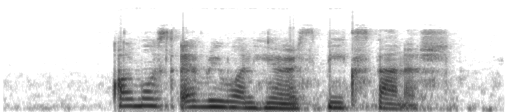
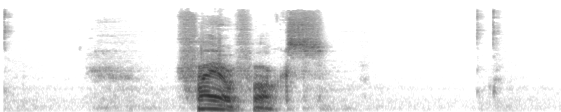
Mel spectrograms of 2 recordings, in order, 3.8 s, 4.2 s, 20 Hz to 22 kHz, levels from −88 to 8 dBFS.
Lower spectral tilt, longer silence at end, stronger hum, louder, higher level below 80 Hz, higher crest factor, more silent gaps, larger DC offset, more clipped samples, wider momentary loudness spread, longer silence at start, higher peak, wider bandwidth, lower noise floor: first, -7 dB/octave vs -4.5 dB/octave; second, 0.5 s vs 1.8 s; neither; about the same, -14 LUFS vs -16 LUFS; first, -52 dBFS vs -60 dBFS; second, 14 dB vs 20 dB; neither; neither; neither; second, 11 LU vs 17 LU; second, 0.85 s vs 1.35 s; about the same, 0 dBFS vs -2 dBFS; second, 7.8 kHz vs 16 kHz; second, -58 dBFS vs -77 dBFS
